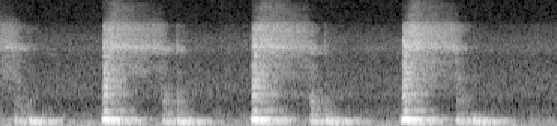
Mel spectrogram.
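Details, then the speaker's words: Vocal imitation of double mitral valve disease at the apex: like mitral regurgitation but with a loud first heart sound, followed by a blowing murmur. "الدبل مايترال بتسمع كده زيه بس الفيرست عالي."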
